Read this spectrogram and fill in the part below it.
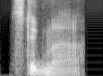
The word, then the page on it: stigma: British English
